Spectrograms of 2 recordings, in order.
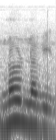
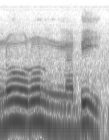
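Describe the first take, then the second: First: The two words are joined without any extra syllable. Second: An extra '-un' syllable joins the two words. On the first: This is the Persian-style form of the name. The speaker calls it wrong. "নূর নবী না" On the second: This is the Arabic form of the name. The speaker calls it right. "শব্দটা হবে হচ্ছে নুরুন নবী"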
